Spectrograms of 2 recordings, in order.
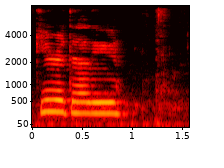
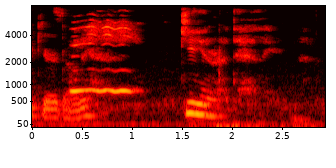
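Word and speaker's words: Ghirardelli: box of brownies this giradelli triple fudge brownie mix um and yes that's how I say Gad gelli I don't know why I say it like that it's weird okay Italian I like saying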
